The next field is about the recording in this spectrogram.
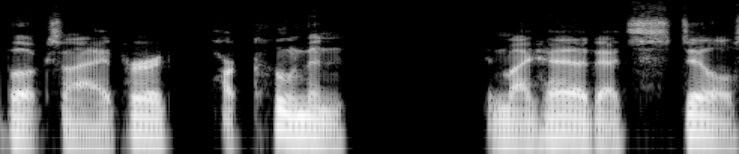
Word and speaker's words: Harkonnen: It is Harkonnen. Even though the David Lynch version 30 years ago got it so wildly wrong, they said Harkonnen,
